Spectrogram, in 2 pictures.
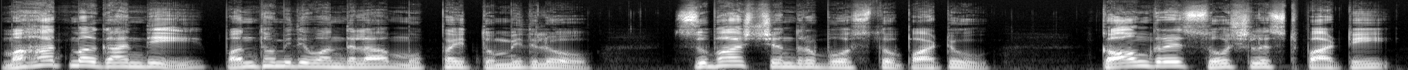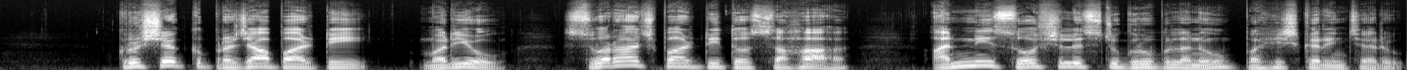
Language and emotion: Telugu, neutral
